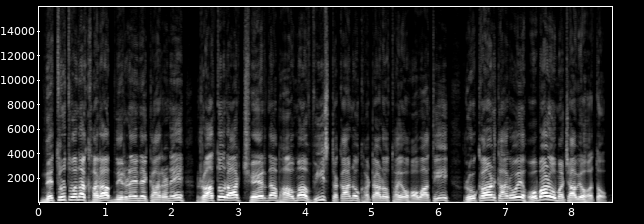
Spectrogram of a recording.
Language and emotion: Gujarati, angry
